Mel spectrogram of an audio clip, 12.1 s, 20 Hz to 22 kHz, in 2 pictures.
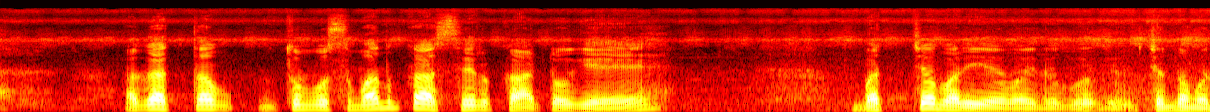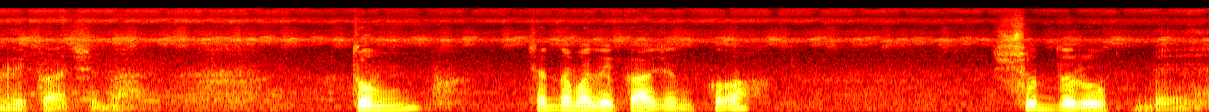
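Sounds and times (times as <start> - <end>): high-pitched insect chorus: 0.0 - 12.0
man talking: 4.3 - 7.0, 7.8 - 9.9, 11.0 - 12.0.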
